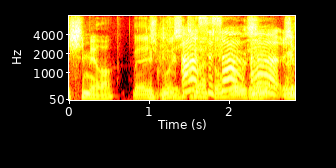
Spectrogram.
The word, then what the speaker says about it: Chimaira: Ça se prononce comme ça, moi j'ai toujours dit Chimera.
